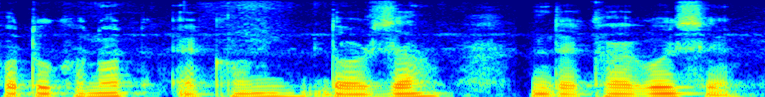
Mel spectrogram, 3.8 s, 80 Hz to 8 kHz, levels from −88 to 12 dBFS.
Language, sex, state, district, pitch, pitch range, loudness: Assamese, male, Assam, Sonitpur, 95 Hz, 90-100 Hz, -18 LUFS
